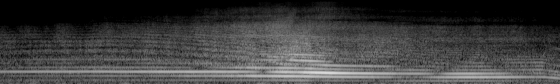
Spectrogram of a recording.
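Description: An E-flite P-51 Mustang "Cripes A Mighty" 1.2 RC airplane with external tanks passes overhead, its propeller whine swelling loud as it nears, dipping in pitch and fading, with no voices.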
